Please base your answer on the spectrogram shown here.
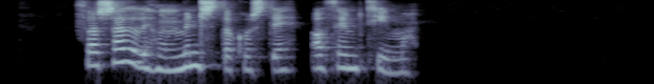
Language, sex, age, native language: Icelandic, female, 30-39, Icelandic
